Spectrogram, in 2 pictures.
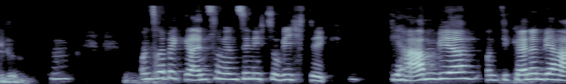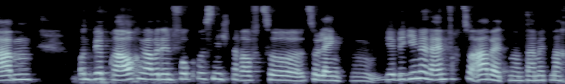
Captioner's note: German live translation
